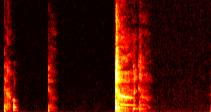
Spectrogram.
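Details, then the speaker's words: Adult woman who says she feels unwell and is wheezing, recording a podcast: several short, dry, irregular coughs with one longer, harsher throaty cough midway. "I am wheezing like can you can hear this okay I'm gonna try my best not to cough into the mic"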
